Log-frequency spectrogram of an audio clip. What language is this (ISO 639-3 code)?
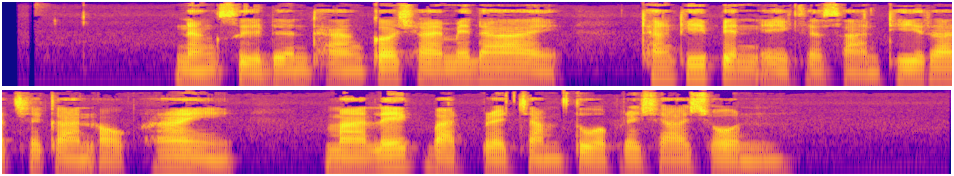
tha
